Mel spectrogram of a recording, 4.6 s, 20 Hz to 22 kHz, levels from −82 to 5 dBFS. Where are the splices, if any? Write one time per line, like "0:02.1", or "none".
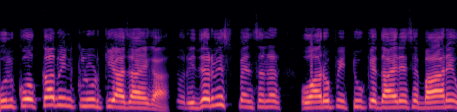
0:01.9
